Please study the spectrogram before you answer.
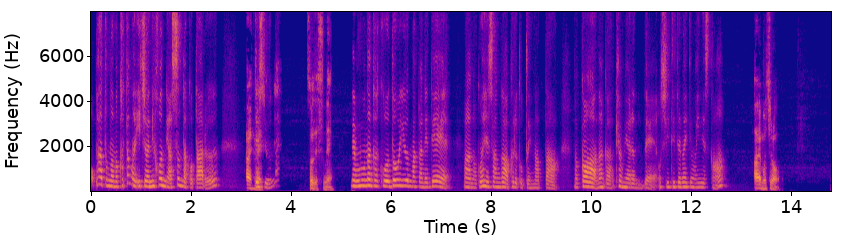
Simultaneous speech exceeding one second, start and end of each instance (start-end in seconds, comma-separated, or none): none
